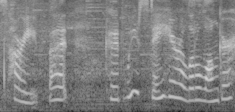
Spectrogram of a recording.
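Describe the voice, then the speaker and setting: High-voiced earnest young swordswoman. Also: unhurried, vocal fry, background noise, heavily acted. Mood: pensive, uneasy. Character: earnest young female swordmaster, gentle, self-doubting, spirited in battle. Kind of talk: video game voice acting. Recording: loud music behind the voice. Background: loud game music.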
